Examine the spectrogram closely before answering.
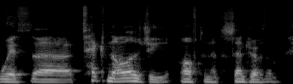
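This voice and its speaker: A somewhat breathy voice in a Cork accent with ordinary pitch variation, on a very clean recording with a silent background. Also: man. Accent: Irish, Cork. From Ireland, Cork south coast. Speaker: speaker. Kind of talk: lecture.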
